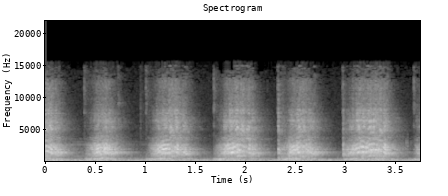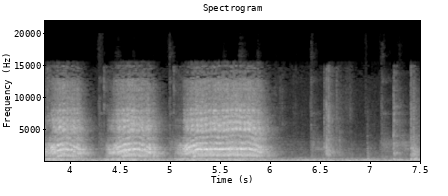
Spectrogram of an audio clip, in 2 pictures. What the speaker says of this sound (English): I'm going to pulse that up just a couple of pulses until we get a nice coarse mixture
